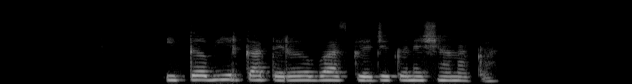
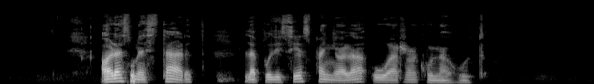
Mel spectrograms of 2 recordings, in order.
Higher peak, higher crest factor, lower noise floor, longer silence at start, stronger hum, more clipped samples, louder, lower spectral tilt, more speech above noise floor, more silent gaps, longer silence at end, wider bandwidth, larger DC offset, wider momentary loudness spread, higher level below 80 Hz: second, -18 dBFS vs 0 dBFS; second, 16 dB vs 24 dB; first, under -90 dBFS vs -72 dBFS; first, 1.65 s vs 1 s; neither; neither; second, -31 LUFS vs -23 LUFS; first, -7.5 dB/octave vs -5.5 dB/octave; first, over 59 dB vs 49 dB; neither; first, 1.35 s vs 1.1 s; second, 7.8 kHz vs 11.5 kHz; neither; second, 13 LU vs 16 LU; second, -80 dBFS vs -56 dBFS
